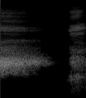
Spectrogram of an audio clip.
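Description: A long, breathy open-mouth exhale during a yoga breathing exercise fades out after about a second, then a fresh breath follows after a short silence, close and soft with no talk.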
